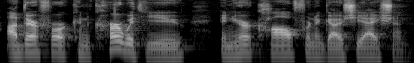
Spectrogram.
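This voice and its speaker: Guy reading an old letter out loud, lowish voice. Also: fairly even intonation, moderate pace. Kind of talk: reading a historic letter aloud.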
